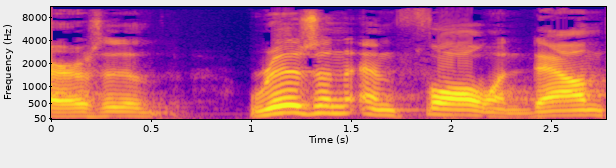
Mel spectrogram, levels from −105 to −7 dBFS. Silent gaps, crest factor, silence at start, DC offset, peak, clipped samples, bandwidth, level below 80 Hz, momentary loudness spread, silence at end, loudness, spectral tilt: none; 12 dB; 0 s; under 0.1%; 0 dBFS; 0.5%; 10.5 kHz; -56 dBFS; 13 LU; 0 s; -12 LUFS; -4.5 dB/octave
